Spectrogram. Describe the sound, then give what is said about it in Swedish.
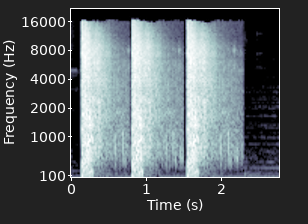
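Three loud gunshots ring out in steady succession from a video clip shown at the police headquarters in Málaga, in which a man runs toward his target with a pistol and fires shot after shot. Each is a sharp crack trailing into a long reverberant tail before fading to quiet. No voices. “En man med pistol springer mot Sofian Ahmed Barak. Han skjuter skott efter skott.”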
